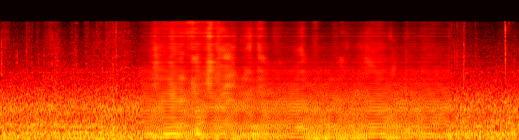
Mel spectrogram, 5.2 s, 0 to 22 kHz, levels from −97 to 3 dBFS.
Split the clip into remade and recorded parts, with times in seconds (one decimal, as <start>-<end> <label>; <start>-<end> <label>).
0.0-1.4 recorded; 1.4-4.5 remade; 4.5-5.2 recorded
